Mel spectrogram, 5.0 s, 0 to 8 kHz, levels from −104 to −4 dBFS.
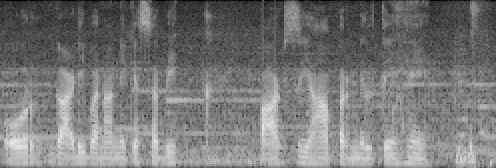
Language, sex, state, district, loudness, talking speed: Hindi, female, Madhya Pradesh, Dhar, -20 LUFS, 120 wpm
